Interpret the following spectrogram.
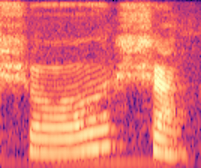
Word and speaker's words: শ্মশান: না উচ্চারিত হয় না যেমন শ্মশান শসান এখানে স এর সাথে যে ম ফলাটা রয়েছে সেটি অনুচ্চারিত থাকবে তাহলে এখানে উচ্চারণটা হবে শশান তারপর রয়েছে স্মৃতি স্মৃতি এখানেও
